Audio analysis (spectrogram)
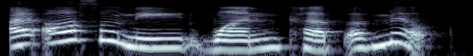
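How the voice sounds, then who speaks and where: A woman reading a children's picture book aloud, deliberately, stressing key words as she teaches. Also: on the high side, big pitch swings, darkish tone, highs cut off. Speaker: read-aloud narrator.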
